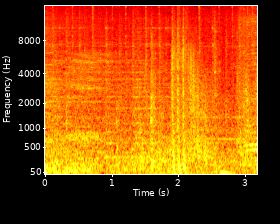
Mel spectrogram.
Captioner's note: gunshot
